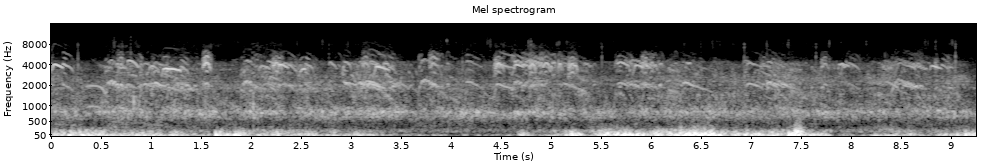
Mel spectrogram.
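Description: Many birds calling at once, a dense run of short chirping calls, over a low rumble of wind on the microphone.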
